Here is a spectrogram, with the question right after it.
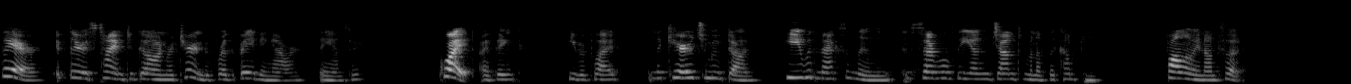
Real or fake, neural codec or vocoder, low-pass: real; none; 7.2 kHz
